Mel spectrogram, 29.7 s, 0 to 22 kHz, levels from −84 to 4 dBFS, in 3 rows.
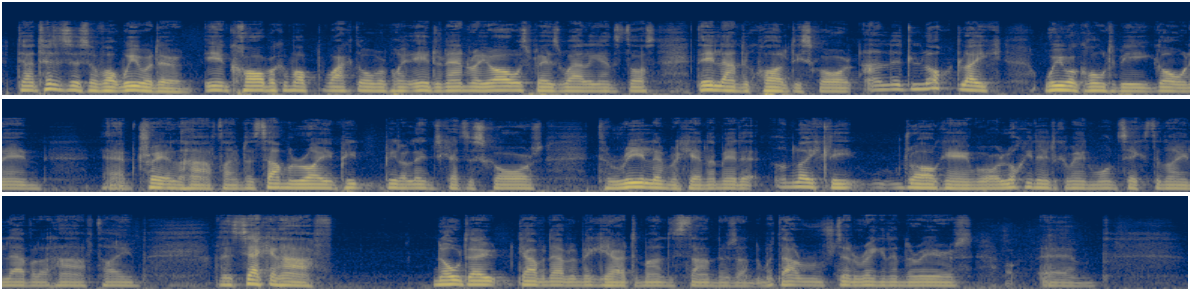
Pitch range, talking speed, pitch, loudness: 110-130 Hz, 195 wpm, 120 Hz, -22 LUFS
